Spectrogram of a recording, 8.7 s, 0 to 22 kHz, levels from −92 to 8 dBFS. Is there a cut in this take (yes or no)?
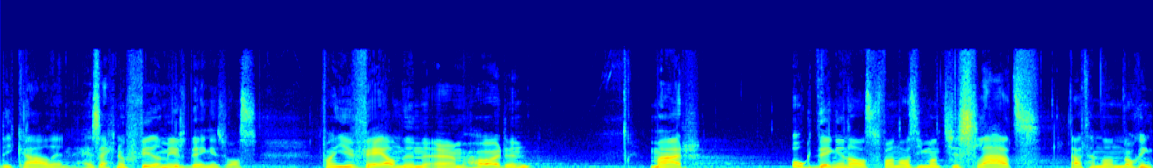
no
